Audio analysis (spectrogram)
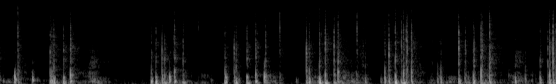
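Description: An empty-looking white Pandora paper shopping bag with black rope handles is held close to the mic and scratched and crinkled with long pink acrylic nails. Quick bursts of papery crackling and scraping come in clusters with short quiet gaps between them. The sound is full and close, with crisp bright edges on the sharper crinkles.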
